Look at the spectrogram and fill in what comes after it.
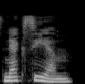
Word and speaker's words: NXIVM: The Vow is a 9-episode series looking at the NXIVM, pronounced NXIVM,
